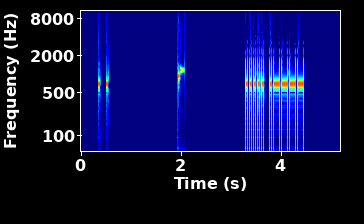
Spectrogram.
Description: Morse code, heard as a keyed tone, about 30 wpm, 700 Hz. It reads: E E 5 1
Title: Two Challenging Letter-Number Combinations 30wpm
